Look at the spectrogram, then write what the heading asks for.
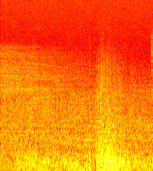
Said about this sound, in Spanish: Durante el evento y en el centro de la cancha fueron colocados globos con gas helio. Cerca de ellos, las jóvenes porristas tomaron sus lugares, cuando de pronto una fuerte explosión ocurrió.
